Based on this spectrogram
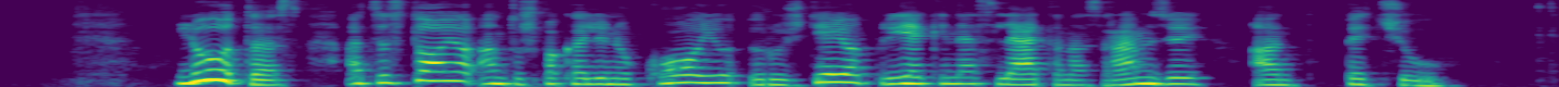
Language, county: Lithuanian, Tauragė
